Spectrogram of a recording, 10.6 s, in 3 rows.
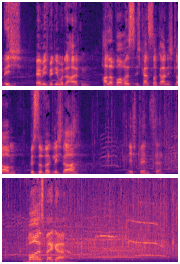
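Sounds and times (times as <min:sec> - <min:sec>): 
speech: 0:00.0 - 0:05.2, 0:06.0 - 0:08.6
Berlin audience applause and cheering: 0:05.3 - 0:10.5.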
